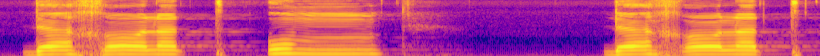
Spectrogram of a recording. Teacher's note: Huruf ta yang memiliki sifat hames dan syiddah. Dakhalat um dakhalat ummatul mim yang bertasdid gunna musyadah kita denggungkan selama tiga harakat.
